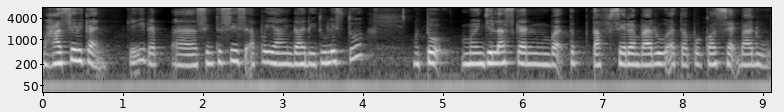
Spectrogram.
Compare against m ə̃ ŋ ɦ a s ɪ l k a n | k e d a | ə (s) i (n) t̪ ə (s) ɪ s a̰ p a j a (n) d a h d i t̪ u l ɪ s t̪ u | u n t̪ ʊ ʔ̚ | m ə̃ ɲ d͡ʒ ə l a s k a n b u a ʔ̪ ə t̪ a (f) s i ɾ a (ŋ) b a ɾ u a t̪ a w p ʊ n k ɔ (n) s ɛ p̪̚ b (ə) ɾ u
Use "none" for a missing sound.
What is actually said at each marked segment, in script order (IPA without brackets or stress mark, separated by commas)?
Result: s, n, s, ŋ, f, n, n, a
